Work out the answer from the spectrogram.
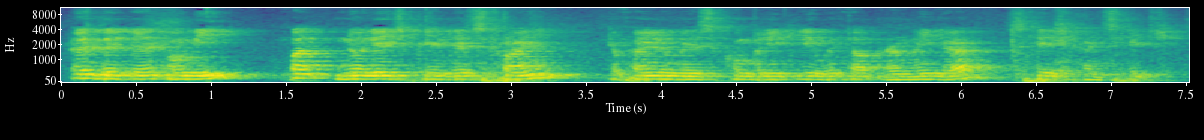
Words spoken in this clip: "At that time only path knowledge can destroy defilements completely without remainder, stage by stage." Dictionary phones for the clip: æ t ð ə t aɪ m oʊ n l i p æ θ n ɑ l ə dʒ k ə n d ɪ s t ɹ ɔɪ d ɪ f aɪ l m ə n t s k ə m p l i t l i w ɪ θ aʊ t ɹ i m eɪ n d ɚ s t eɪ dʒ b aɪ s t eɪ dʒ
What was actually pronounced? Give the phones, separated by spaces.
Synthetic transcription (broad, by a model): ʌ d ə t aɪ oʊ n l i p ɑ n n ɑ l ə dʒ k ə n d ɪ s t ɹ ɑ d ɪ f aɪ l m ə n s k ə m p l i t l i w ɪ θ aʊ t ɹ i m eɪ n d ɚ s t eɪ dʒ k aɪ s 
